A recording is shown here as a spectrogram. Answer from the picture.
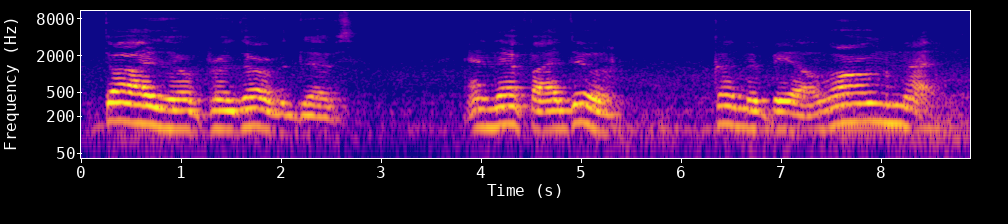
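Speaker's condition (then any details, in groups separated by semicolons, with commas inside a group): ALS; post-surgery voice lost, breathing difficulty, coughing, now louder, clearer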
